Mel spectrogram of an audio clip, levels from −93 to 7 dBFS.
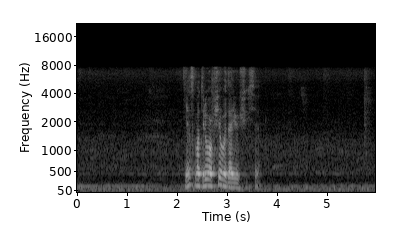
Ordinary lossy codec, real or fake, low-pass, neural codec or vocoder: none; real; none; none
